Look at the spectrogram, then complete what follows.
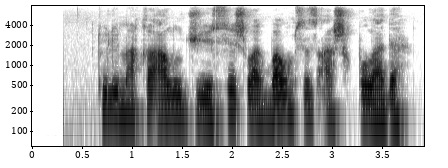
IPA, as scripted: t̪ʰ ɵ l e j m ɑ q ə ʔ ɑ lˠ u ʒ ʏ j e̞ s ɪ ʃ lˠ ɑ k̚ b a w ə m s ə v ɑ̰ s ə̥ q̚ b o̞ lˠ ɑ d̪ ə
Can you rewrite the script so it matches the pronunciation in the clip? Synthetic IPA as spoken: t̪ʰ ɵ l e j m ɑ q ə ʔ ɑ lˠ u ʒ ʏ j e̞ s ɪ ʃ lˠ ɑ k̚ b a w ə m s ə z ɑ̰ ʃ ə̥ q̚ b o̞ lˠ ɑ d̪ ə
